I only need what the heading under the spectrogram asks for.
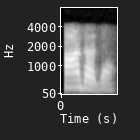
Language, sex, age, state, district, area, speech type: Sindhi, female, 18-30, Rajasthan, Ajmer, urban, conversation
